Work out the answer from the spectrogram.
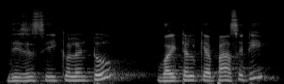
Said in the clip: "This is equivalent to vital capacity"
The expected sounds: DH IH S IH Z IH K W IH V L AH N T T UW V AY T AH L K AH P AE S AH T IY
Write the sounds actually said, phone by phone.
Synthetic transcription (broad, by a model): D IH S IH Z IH K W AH L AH N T T UW V AY T AH L K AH P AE S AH T IY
